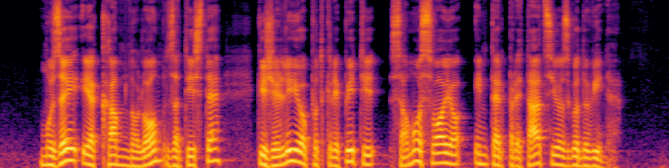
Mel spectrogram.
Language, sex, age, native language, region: Slovenian, male, 60+, Slovenian, Carinthia region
